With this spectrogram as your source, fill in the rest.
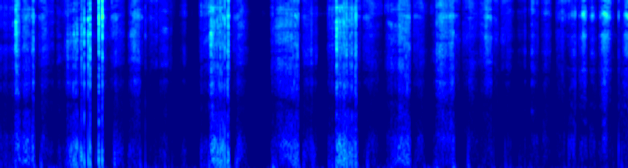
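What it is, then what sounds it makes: Wooden pencil being sharpened. A yellow wooden colored pencil is shaved by the metal blade of a yellow plastic hand sharpener, one at a time. Irregular bursts of dry, crunchy scraping cut the tip, mostly low and full-bodied with a thin bright edge. Quieter rasping fills the gaps between the louder strokes.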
